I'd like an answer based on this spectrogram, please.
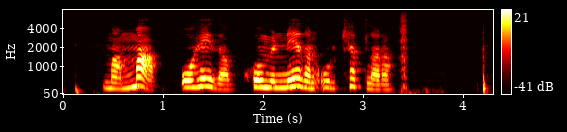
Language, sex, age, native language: Icelandic, male, 12, Icelandic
